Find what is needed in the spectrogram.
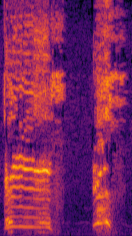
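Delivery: high, drawn-out command; military order. Acted. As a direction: order them off like a drill sergeant. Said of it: "he gave the order".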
